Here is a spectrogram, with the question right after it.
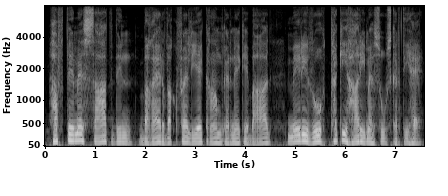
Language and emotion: Urdu, sad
